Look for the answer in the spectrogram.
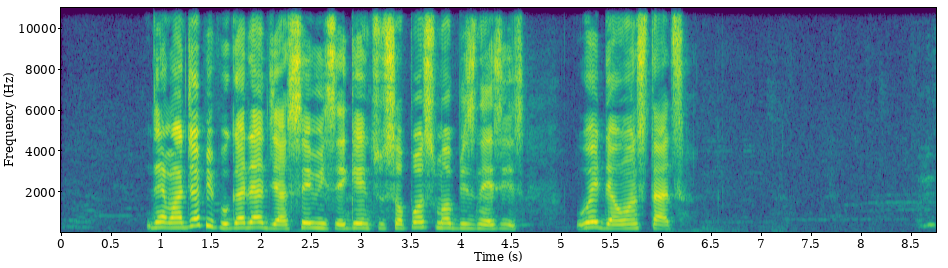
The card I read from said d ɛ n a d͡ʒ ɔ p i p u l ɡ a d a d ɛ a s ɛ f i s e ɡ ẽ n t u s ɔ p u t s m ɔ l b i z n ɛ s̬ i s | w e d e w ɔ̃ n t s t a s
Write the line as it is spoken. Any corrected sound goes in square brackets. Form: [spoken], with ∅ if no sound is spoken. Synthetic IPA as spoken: d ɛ [m] a d͡ʒ ɔ p i p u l ɡ a d a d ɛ a s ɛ [v] i s e ɡ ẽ n t u s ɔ p [ɔ] t s m ɔ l b i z n ɛ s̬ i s | w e d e w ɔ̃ n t s t a [t]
